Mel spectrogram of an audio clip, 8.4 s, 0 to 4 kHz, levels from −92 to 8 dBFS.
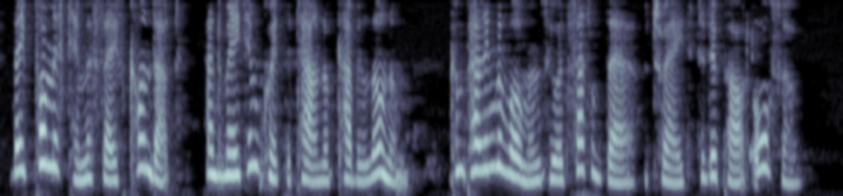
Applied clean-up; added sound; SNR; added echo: none; none; none; none.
